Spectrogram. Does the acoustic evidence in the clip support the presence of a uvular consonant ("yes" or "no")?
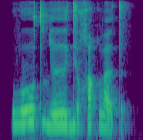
yes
